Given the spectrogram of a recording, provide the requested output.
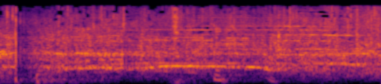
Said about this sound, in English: Don't encourage that. No more cheering. No. Stop your cheering. Don't get louder.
